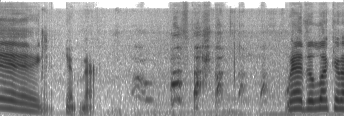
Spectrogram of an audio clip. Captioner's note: laughing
